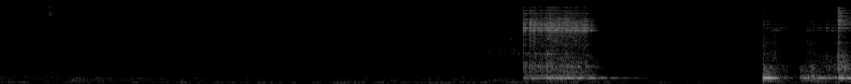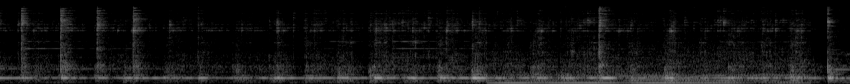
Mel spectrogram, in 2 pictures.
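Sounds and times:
metal ladle scraping nuts in pan: 7.6 - 17.0
pan ringing: 7.6 - 17.0
nuts poured into pan rattling: 7.8 - 17.0.

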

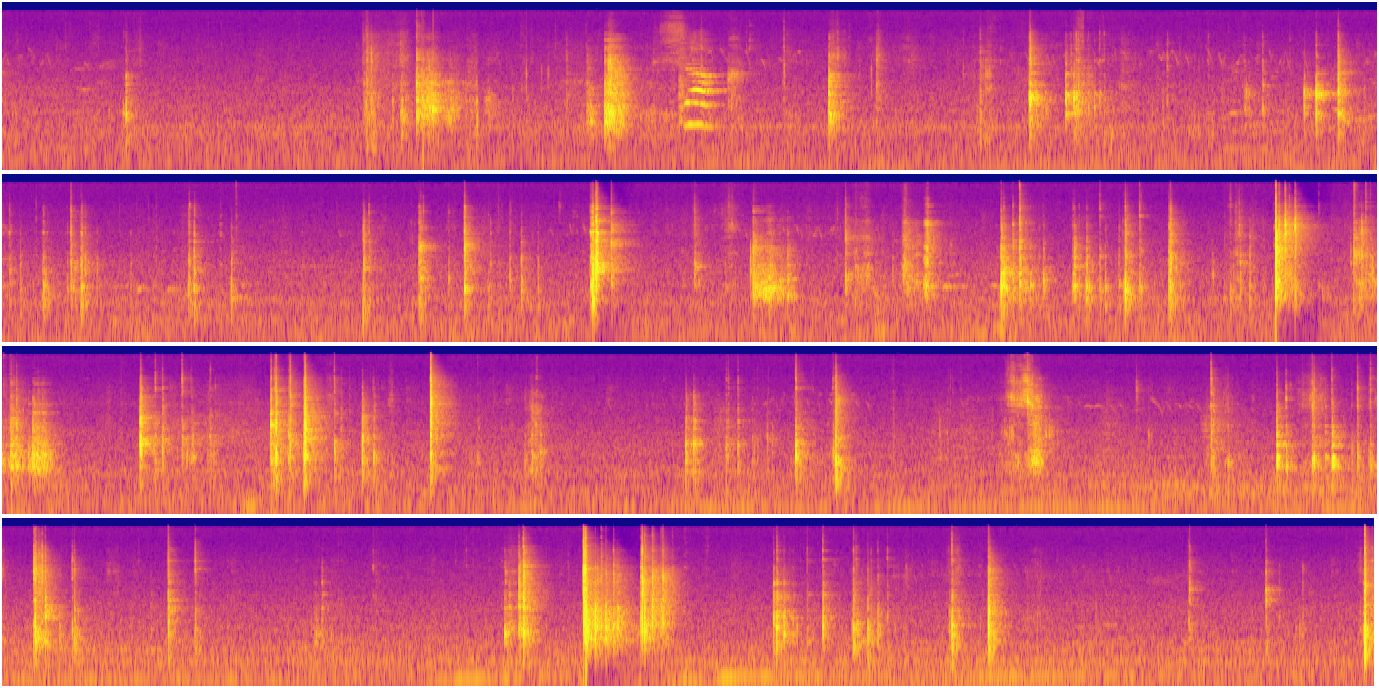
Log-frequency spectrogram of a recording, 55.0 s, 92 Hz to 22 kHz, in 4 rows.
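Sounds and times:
plastic bricks clicking: 9.7 - 14.8, 17.3 - 28.1, 28.8 - 33.0, 34.3 - 36.1, 38.8 - 42.2, 48.9 - 51.4.

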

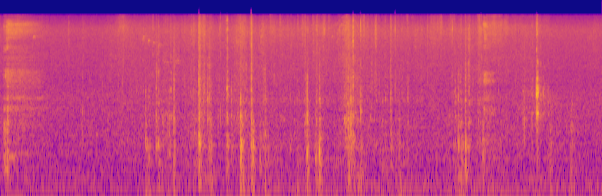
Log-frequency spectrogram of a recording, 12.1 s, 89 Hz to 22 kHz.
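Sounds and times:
taps clicks and rustles of handling: 2.9 - 11.6.

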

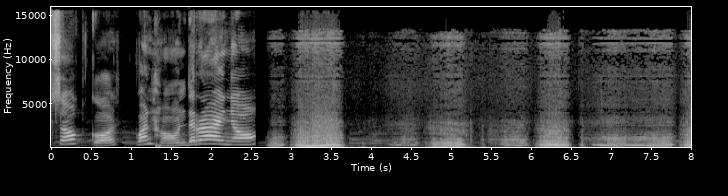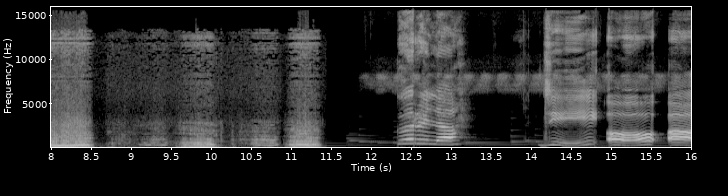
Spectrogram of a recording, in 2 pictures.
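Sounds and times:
rhinoceros grunting calls: 2.7 - 11.4.

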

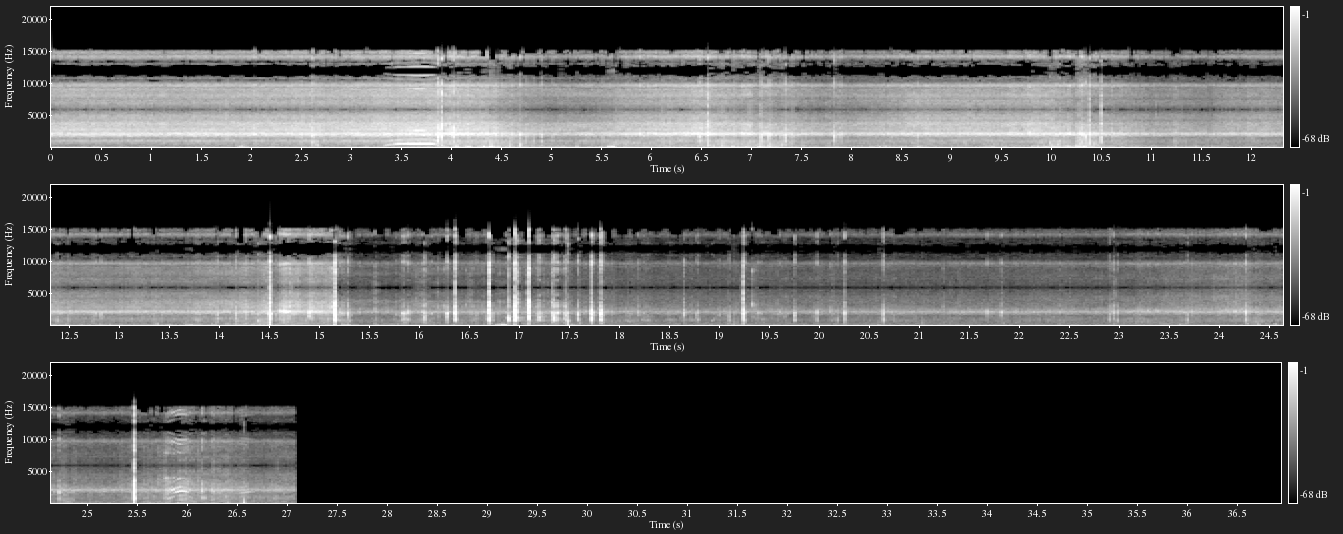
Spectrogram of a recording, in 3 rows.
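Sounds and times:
water rushing down slide: 0.0 - 27.1
water splashes and drips: 0.0 - 27.1.

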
